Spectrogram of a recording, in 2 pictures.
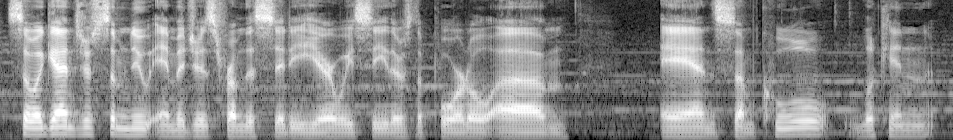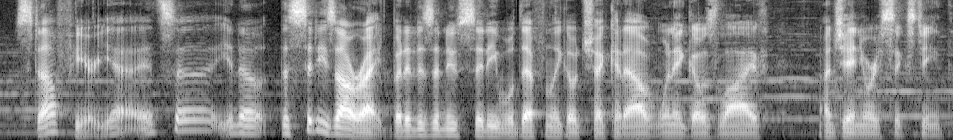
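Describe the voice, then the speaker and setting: A man's voice: deep voice, moderate pace. A middle-aged man hosting a gaming news stream, casually reading out updates with informal, mildly sweary asides to viewers. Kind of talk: casual livestream commentary with some reading aloud. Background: background music.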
